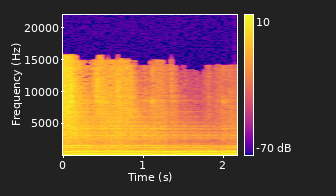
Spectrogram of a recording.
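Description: News channel logo sting: a sudden hit, then a loud, dense rumble with a few steady tones held over it.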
